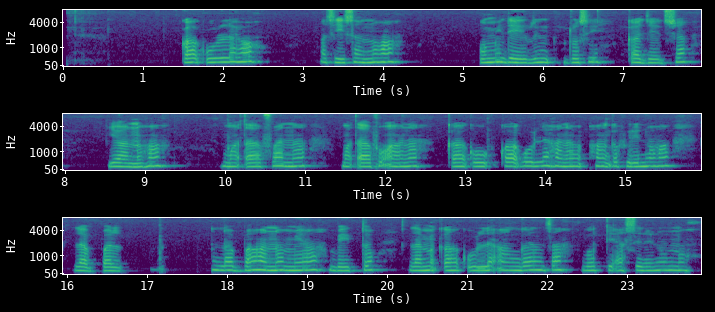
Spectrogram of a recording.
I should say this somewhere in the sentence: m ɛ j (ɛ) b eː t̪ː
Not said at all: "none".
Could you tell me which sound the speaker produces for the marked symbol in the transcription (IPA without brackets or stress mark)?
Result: a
